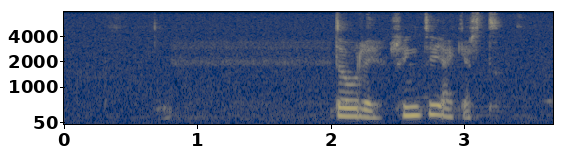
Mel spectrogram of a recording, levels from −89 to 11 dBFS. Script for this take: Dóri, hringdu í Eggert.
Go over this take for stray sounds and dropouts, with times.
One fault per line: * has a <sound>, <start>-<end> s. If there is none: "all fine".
all fine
